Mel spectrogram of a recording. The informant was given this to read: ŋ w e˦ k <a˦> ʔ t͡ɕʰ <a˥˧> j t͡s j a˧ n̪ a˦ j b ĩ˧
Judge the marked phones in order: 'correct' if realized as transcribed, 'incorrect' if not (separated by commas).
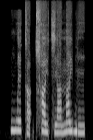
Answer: incorrect, correct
